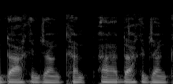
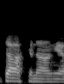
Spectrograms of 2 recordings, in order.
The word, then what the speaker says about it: Darkinjung: Darkinjung elder Tommy Sales used to say Darkinjung, D-A-R-K-I-N-O-O-N-G. But the Darkinjung Land Council currently spell it as Darkinjung, and some folks say it a bit differently. I tend to follow elder Tommy Sales' pronunciation for Darkinjung.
